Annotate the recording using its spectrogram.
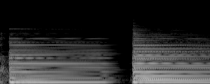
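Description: G major chord with a low G bass note, played on a keyboard with a piano sound. It is struck and held for about a second, then released, then struck again and left ringing as it slowly fades.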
